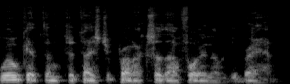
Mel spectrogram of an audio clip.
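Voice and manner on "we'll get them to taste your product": plain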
